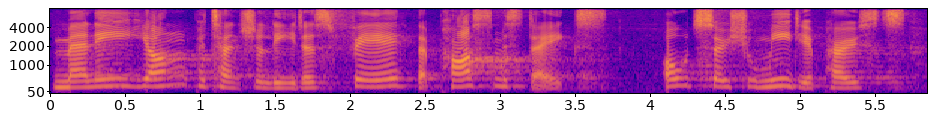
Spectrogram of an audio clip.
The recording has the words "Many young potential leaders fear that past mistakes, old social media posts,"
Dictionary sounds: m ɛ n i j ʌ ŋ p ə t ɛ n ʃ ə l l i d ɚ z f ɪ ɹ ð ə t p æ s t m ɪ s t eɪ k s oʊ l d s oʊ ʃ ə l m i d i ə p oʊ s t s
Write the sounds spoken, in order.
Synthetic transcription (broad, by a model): m ɛ n i j ʌ ŋ p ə t ɛ n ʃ ə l l i d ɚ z f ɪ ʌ ð ə t p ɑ s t m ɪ s t eɪ k s oʊ l d s oʊ ʃ ə l m i d i ə p oʊ s t s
